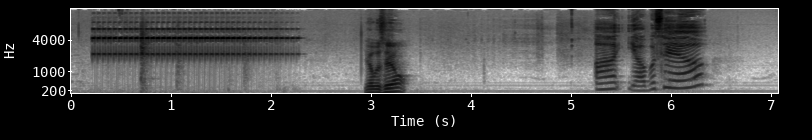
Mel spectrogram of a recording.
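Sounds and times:
phone ringing with trilling electronic tone for incoming call: 0:00.2 - 0:02.4
speech: 0:02.9 - 0:03.4, 0:05.5 - 0:06.4.

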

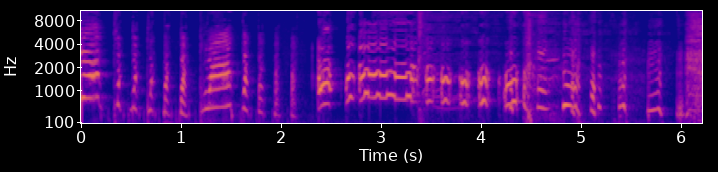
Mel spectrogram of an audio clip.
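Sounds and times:
flock of chickens clucking and squawking in a yard: 0:00.0 - 0:04.4
laughter: 0:00.4 - 0:06.0.

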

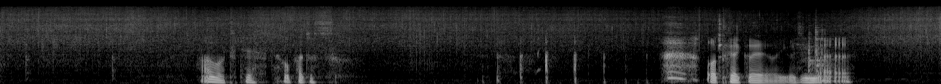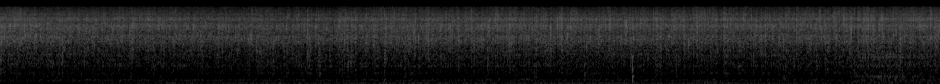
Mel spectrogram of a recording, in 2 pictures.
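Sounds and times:
meat sizzling in a hot pan while being flipped: 0:00.0 - 0:18.8
speech: 0:02.0 - 0:03.5, 0:07.1 - 0:08.6
laughter: 0:04.8 - 0:07.3.

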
